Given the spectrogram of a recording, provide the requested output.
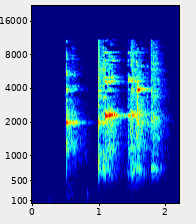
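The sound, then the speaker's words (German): Everyone clinks glasses together once in the middle in a toast: one bright ring, then a quick cluster of overlapping chimes that hang and fade, with no talking. “Wir, wir klongen einmal in der Mitte alle.”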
